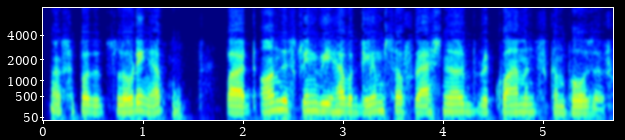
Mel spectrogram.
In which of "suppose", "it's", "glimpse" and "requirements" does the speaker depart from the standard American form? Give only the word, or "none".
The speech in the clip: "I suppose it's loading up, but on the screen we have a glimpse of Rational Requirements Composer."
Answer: none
